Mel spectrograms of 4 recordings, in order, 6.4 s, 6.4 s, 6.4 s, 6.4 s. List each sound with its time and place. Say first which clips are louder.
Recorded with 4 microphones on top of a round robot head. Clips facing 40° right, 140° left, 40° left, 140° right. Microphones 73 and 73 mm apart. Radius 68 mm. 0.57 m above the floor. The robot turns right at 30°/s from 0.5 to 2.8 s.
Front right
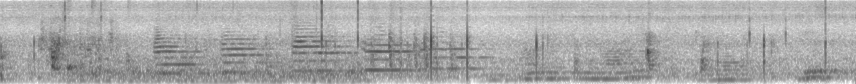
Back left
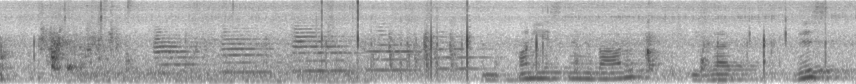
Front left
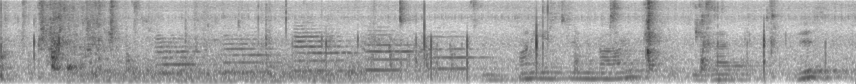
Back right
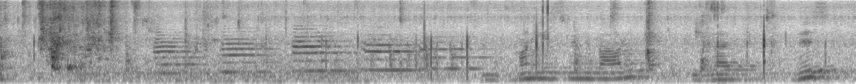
1.1 s a trumpet: front right 2 dB, back right 1 dB; 130° right, 9.5 m; by 3.5 s 80° right, 9.5 m
3.6 s a man speaking: back left 3 dB, front left 2 dB; 150° left, 4 m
